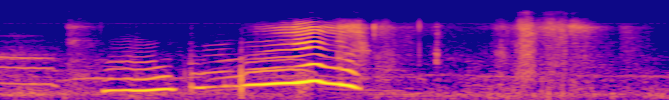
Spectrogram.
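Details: Harp seal with teary eyes and a sniffling nose, uttering a run of tonal whining cries: short flat notes, then a longer wail that climbs and drops away, over a steady background hiss with faint rustles.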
